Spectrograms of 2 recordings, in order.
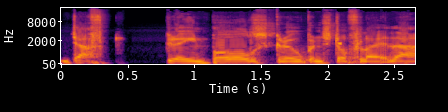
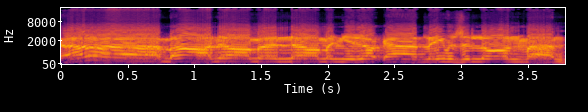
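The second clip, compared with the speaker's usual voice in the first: play-acted, very high, drawn-out, whimpering, crying, begging tone; 10 semitones higher, 4 dB louder than usual. Threatening a leg lock and acting out the victim begging: imitating someone crying. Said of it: "until you're crying and going".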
